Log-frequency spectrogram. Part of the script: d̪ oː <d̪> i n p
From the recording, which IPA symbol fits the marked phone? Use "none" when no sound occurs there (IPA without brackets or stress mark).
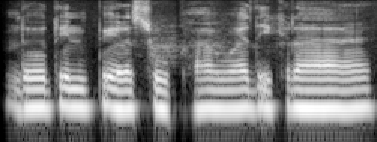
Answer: t̪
